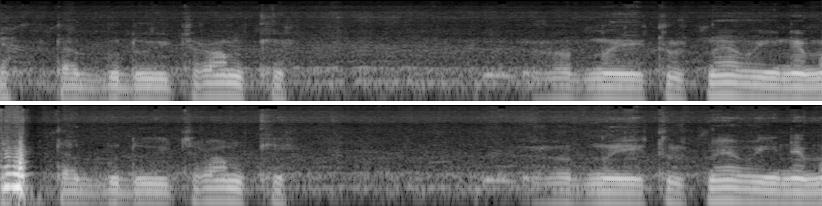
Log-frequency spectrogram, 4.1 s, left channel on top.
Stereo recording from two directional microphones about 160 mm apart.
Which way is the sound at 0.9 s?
10° right (ahead or behind).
